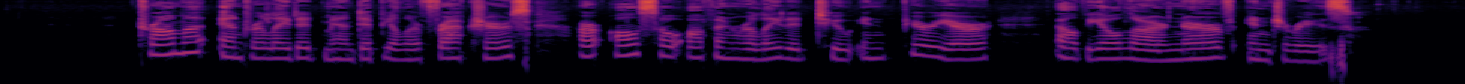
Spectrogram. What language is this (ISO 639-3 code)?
eng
